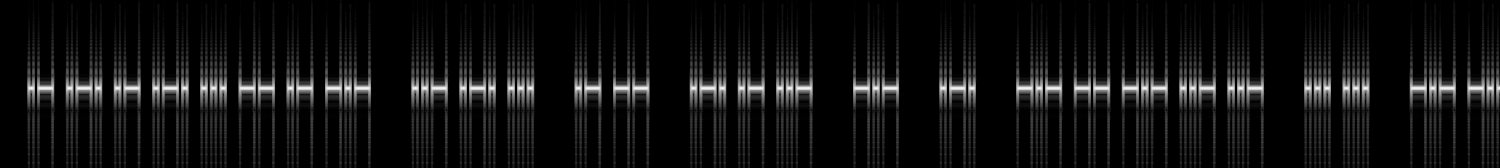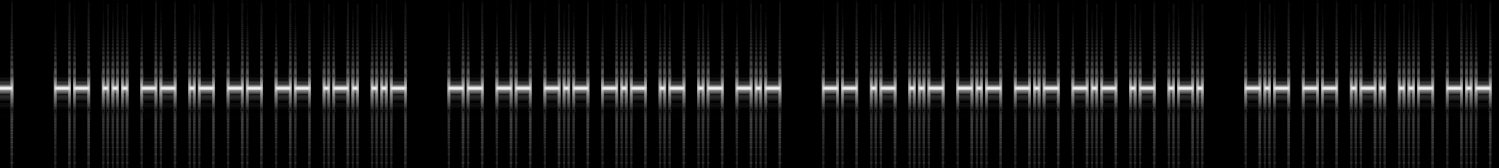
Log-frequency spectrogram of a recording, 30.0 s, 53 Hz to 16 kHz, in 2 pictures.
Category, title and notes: Sound effects > Electronic / Design
Practice hear characters 'KMRSUA' use Koch method (after can hear charaters correct 90%, add 1 new character), 320 word random length, 25 word/minute, 800 Hz, 90% volume.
